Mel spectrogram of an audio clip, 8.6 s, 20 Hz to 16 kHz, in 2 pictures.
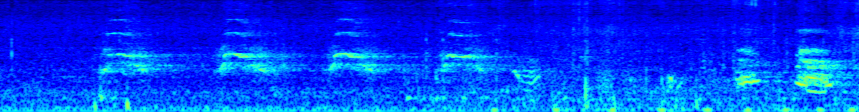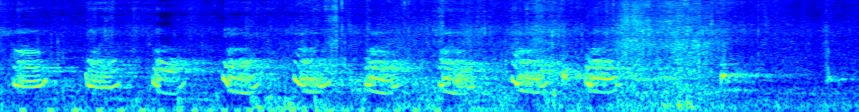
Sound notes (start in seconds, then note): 0.4 birds chirping; 0.4 turkeys gobbling lightly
